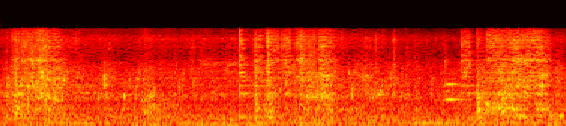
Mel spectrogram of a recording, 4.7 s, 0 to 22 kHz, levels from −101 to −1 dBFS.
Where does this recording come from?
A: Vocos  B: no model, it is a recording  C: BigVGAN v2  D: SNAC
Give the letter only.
B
